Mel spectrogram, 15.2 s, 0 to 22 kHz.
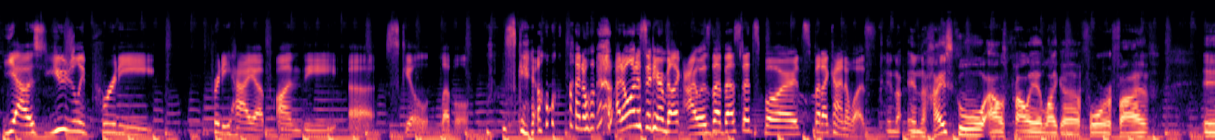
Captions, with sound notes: - Yeah I was usually pretty high up on the skill level scale. (laughs) I don't wanna sit here and be like "I was the best at sports," but I kinda was. - In high school I was probably like a 4 or 5.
